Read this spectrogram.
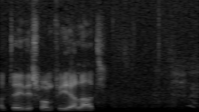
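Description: A young man speaks close to the microphone.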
